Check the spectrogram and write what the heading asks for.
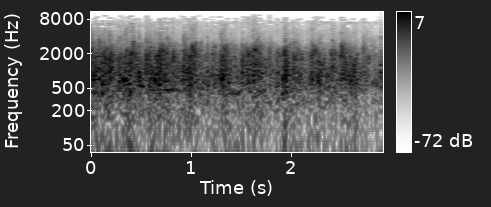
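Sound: church audience applause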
